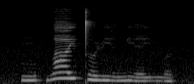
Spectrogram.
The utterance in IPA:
n̪ ʊ˨ k̚ w aː˥ j t̪ ɵ˧ ɥ j ɪ˨˧ ŋ j e˨ j m ɵ˨˥ t̚

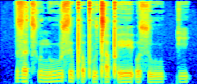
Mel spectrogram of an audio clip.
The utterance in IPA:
z ʌ t͡sʰ u n̪ uː s ɯ pʼ ʌ pʼ u tʼ a pʼ eː ʔ o s uː kː i

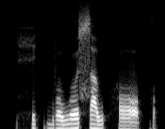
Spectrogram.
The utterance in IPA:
h i k b o w ʊ s a w h ɔ k

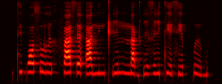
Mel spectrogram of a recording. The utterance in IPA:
tʲ u b ɔ s u l ɨ x f a s ɛ ʔ a nʲ ɨ nʲ kʼ i nː a ɡ ʔ i z i tʲ ɛ sʲ ɛ pː ɨ b

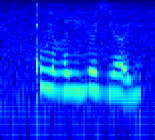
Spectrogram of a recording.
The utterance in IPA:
ǃ u j ʁ iː j ø zʲ œː j

